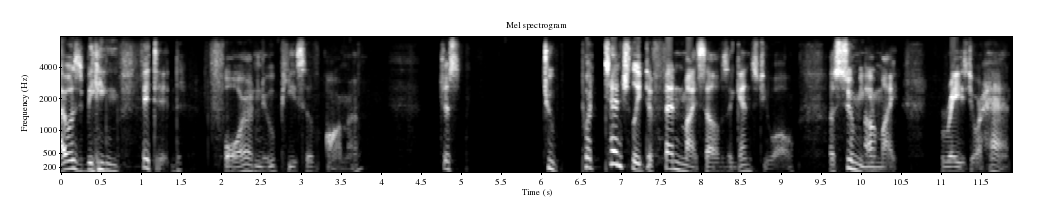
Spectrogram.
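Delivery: somewhat regal, semi-regal, lordly delivery. The town's ruler addresses the group, semi-regal. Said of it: "Do you actually run this town? I do. / expressioned and demeanored and very semi-regal. / Why do you think I run this town? I run this town so that my food is given to me. I don't have to want. That i".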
